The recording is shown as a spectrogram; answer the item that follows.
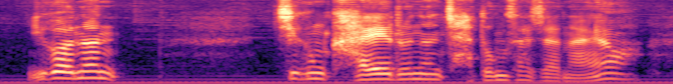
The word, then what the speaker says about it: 帰る: 거 의미로 보시는 것이 맞습니다 같은 한자인데 다른 발음 이거는 지금 가에르는 자동사잖아요 한 쌍으로 기억하실 가에스 타동사입니다 JLPT n2급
